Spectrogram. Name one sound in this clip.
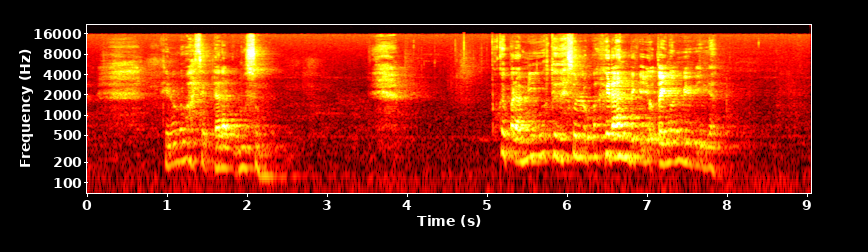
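An elderly woman speaks with agitation, close by.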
